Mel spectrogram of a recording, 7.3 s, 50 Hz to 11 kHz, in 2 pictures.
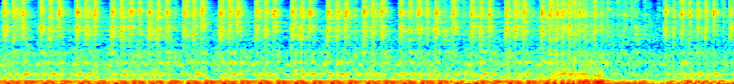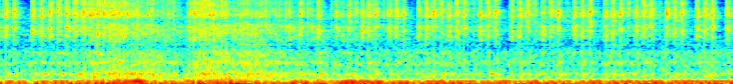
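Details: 1963 VW Bug air-cooled flat-four with new stainless steel exhaust from Vintage Speed (Japan), just fitted with disc brakes: loud, even, throaty burble with quick throttle blips, clean steady beat and crisp return to idle; normal running.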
